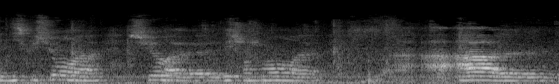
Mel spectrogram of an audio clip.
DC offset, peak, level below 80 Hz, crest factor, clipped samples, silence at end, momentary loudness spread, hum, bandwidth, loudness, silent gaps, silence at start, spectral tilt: under 0.1%; -4 dBFS; -40 dBFS; 18 dB; under 0.1%; 0 s; 15 LU; none; 11 kHz; -23 LUFS; none; 0 s; -6 dB/octave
